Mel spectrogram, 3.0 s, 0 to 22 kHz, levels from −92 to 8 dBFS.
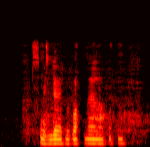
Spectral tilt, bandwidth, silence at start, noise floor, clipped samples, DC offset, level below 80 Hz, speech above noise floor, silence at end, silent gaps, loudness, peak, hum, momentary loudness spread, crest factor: -7 dB/octave; 7.2 kHz; 0.65 s; -71 dBFS; under 0.1%; under 0.1%; -78 dBFS; 36 dB; 0.35 s; none; -36 LUFS; -16 dBFS; none; 15 LU; 20 dB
